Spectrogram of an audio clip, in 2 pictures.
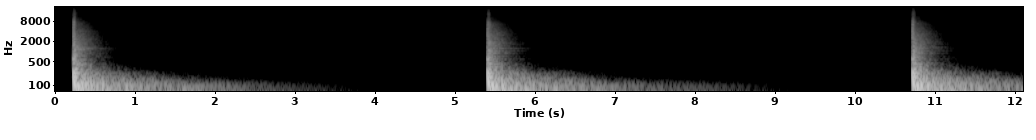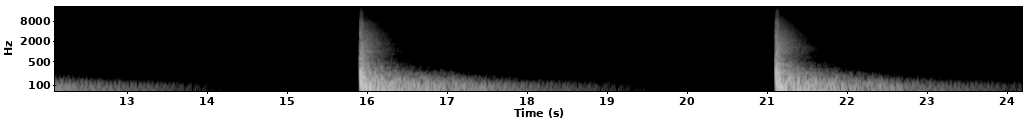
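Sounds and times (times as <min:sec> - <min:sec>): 
42-inch concert bass drum hit hard with beater: 0:00.2 - 0:01.4, 0:05.4 - 0:06.4, 0:10.7 - 0:11.8, 0:15.9 - 0:17.1, 0:21.1 - 0:22.1.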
